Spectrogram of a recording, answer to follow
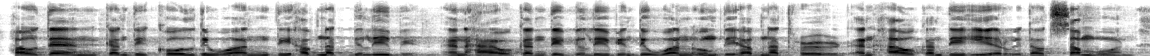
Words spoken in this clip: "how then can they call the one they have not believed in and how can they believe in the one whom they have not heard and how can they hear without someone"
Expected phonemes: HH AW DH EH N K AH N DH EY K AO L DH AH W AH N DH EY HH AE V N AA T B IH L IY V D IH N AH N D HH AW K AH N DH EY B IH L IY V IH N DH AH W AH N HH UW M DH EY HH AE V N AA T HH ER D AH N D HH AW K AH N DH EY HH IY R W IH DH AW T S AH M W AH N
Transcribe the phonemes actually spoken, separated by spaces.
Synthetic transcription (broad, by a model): HH AW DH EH N K AH N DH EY K AO L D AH W AH N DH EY HH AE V N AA T B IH L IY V IH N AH N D HH AW K AH N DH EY B IH L IY V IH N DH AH W AH N HH UW M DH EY HH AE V N AA T HH ER D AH N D HH AW K AH N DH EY HH IY R W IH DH AW T S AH M W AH N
